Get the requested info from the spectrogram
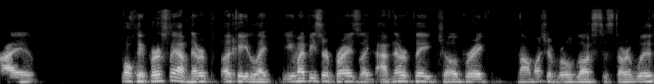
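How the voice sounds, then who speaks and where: A man with a Spanish accent speaks very fast at a medium pitch, in a monotone, flat intonation and a somewhat breathy voice. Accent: Spanish-speaking accent in English. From Latin America. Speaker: Roblox game entrepreneur. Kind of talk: podcast interview. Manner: casual, many filler words.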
